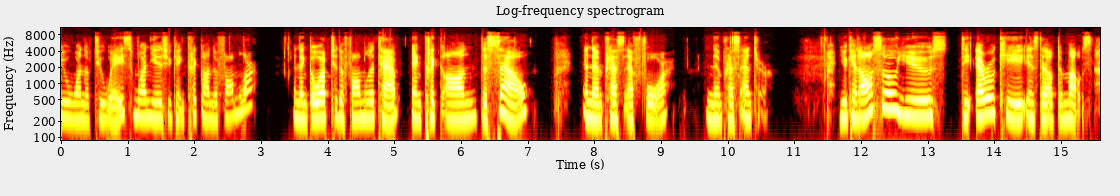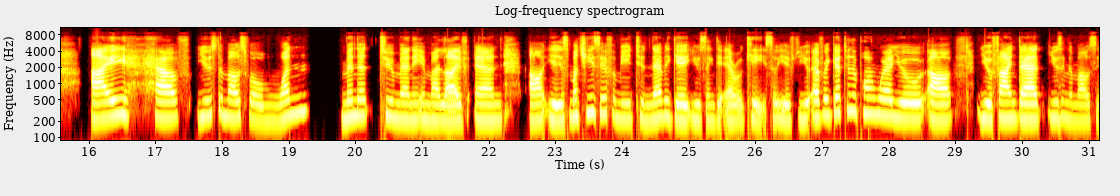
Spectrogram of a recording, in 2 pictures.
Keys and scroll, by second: 8.5 F4, 10.0 Return.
